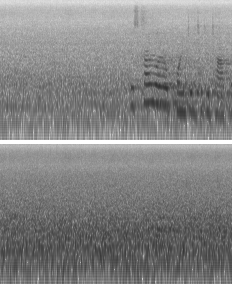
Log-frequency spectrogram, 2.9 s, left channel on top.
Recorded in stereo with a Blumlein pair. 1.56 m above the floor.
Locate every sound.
0.0 s running water: 35° right, 0.9 m
1.6 s a woman speaking: 45° left, 2.0 m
